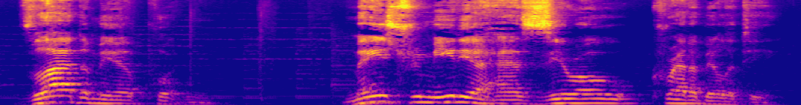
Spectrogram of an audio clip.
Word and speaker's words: Vladimir Putin: 러시아 발음과는 상관없이 영어식 발음은 이렇습니다. Vladimir Putin. Vladimir Putin.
